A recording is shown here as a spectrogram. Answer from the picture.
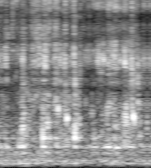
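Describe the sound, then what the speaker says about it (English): Water pours from a bottle in a continuous gurgling, splashing stream, close and moderately loud, lasting under two seconds. "so I'll pour the same water from the same bottle."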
